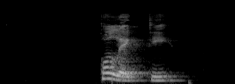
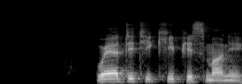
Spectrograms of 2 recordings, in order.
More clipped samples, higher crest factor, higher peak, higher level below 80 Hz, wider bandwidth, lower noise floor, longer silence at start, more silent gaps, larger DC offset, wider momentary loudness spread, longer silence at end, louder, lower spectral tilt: neither; about the same, 20 dB vs 16 dB; second, -10 dBFS vs -2 dBFS; second, -68 dBFS vs -62 dBFS; first, 11.5 kHz vs 7.6 kHz; second, -78 dBFS vs -82 dBFS; about the same, 1 s vs 1 s; neither; neither; about the same, 11 LU vs 11 LU; first, 0.55 s vs 0 s; second, -27 LUFS vs -18 LUFS; second, -4 dB/octave vs -6.5 dB/octave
